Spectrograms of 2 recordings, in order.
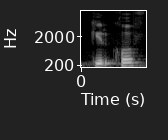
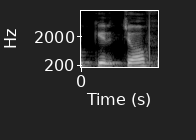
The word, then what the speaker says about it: Kirchhoff: शर्त के लिए शर्त किरखॉफ को किरचॉफ भी पढ़ते हैं। इंग्लिश में नाम ऐसे लिखते हैं। हिंदी में किरखॉफ किरचोफ दोनों चलता है।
